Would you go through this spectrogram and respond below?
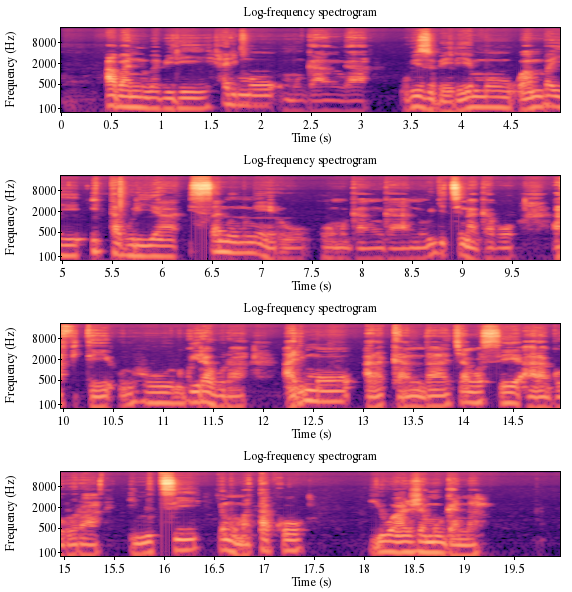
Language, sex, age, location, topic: Kinyarwanda, male, 18-24, Kigali, health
